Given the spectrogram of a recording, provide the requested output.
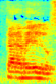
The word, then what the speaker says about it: Carabello: Carabello, sí. Carabello se pronuncia. Carabello es para, para, pues que.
